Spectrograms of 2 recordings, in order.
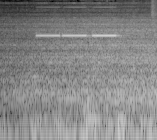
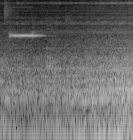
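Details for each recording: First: Induction/infrared cooker: short high beeps in rapid bursts over the fan hiss as temperature and function keys are pressed quickly; rapid repeated key beeps, which may damage the cooker or its sensor. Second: Induction/infrared cooker: one short, clean, high beep from a single unhurried key press to raise the temperature, then quiet; normal key-press beep, the recommended way to adjust it.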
